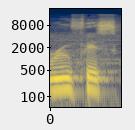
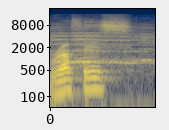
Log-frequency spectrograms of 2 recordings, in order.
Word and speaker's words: Rufus: Minister to Great Britain, Rufus King of New York, for vice president. I've been made aware that it's pronounced Rufus and not Ruffus, so I apologize for mispronouncing it in my last video.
